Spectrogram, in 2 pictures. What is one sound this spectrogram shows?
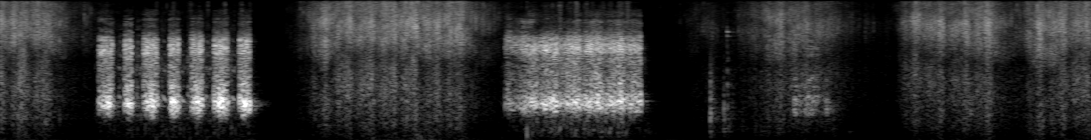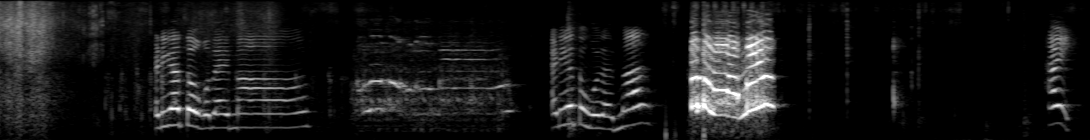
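A young girl speaks in a high, playful voice close by.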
